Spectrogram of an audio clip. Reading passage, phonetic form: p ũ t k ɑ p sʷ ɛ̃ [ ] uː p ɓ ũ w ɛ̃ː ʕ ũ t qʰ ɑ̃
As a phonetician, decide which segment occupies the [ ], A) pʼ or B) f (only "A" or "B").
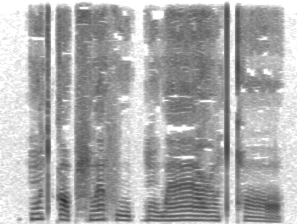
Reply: B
